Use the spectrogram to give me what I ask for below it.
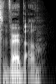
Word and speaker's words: Vrbo: That's Vrbo. I think that's how you say it. It has no E. V-R-B-O.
